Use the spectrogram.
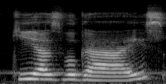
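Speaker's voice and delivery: usual speaking voice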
